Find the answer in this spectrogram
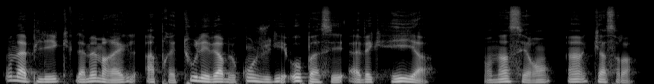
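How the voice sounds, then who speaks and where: A man teaching a lesson, speaking slowly and deliberately and repeating each example word. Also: medium pitch, a little mellow. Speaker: Arabic language teacher. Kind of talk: explaining Arabic grammar in French.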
